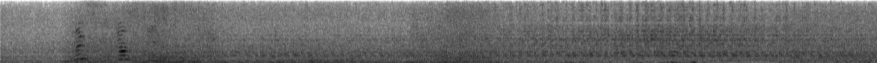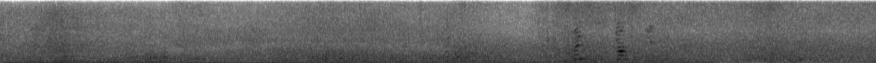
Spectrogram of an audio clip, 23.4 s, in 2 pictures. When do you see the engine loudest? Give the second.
9 s.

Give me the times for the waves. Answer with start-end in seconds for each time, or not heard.
0.0-23.3.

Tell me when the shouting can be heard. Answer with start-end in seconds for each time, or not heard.
0.8-2.5, 19.2-20.5.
